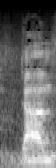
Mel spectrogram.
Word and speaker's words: Don: Jody Don Frazier, J-O-D-Y-D-O-N, Frazier, F-R-A-S-H-E-R.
